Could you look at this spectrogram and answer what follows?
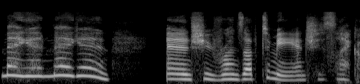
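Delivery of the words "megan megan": high, loud calls of a name across a food court; calling out loudly. Retold or imitated. Stranger calling across the cafeteria to the speaker, high loud shout. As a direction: call her name out high and loud, three times. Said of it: "this person shouting".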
